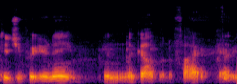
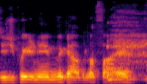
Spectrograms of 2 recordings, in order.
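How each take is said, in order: First: It is asked in a calm, quiet way. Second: It is yelled in an agitated way.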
